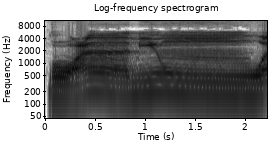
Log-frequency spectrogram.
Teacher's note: طعام ألف ساكنة ما قبلها مفتوح فهو من الطبيعي حركتين، نفخم الطاء. لدينا تنوين كسر وبعده حرف الواو، فالحكم إدغام مع غنة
